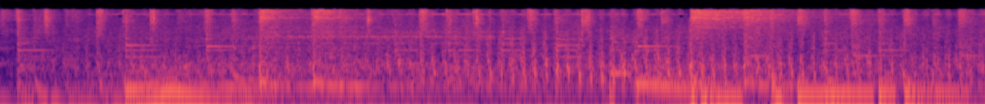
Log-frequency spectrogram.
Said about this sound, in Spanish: Bueno, amigos de Cuba, estamos oyendo el helicóptero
